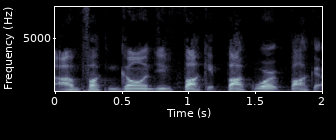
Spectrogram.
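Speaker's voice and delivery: usual speaking voice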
